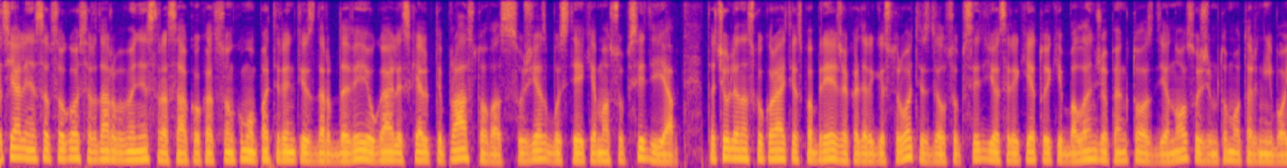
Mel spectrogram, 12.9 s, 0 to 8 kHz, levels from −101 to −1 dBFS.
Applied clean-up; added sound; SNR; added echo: none; none; none; none.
